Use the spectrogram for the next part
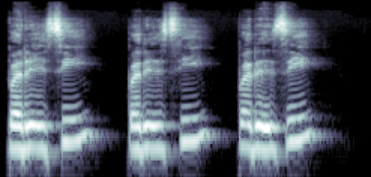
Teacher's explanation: Look at those reductions, and the H is not pronounced when it's connected.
